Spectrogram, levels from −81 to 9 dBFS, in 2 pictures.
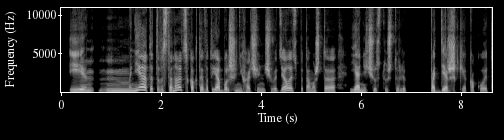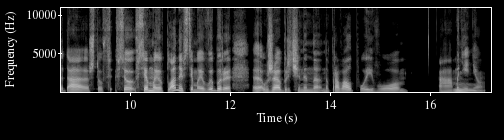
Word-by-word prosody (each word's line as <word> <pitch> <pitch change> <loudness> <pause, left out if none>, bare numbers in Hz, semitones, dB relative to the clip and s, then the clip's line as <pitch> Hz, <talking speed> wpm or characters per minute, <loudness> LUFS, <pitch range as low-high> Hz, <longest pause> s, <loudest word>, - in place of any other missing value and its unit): И, 200 -1 +1
м, 215 -3 -6
мне 265 +12 +2
от 300 -7 +2
этого 230 -4 -7
становится, 280 - +1
как-то 205 0 -3
вот, 190 +1 -10
я 220 +5 +3
больше 210 -1 +1
не 185 -1 -11
хочу 180 -1 -1
ничего 165 0 -1
делать, 255 - -1
потому 170 0 -9
что 170 -3 -1 0.3
я 190 0 +3
не 200 -2 -8
чувствую, 205 -2 -1
что 180 - 0
ли, 165 -1 -12 0.5
поддержки 155 -3 +2
какой-то, 140 -1 -10
да. 175 -8 +3
Что 150 -1 -1
в - - -6
всё, 215 -2 +2
все 220 -1 +5
мои 205 -4 +3
планы, 270 -1 +5
все 215 -2 +2
мои 180 -2 0
выборы, 205 -2 +1 0.4
э, - - +1
уже 190 +2 +5
обречены 190 -1 +2
на 175 -3 -4
на 180 0 -11
провал 185 +7 0
по 170 +3 -9
его, 160 -3 -6 0.8
а, 145 -1 -5
мнению. 165 -8 -5
190 Hz, 150 wpm, -23 LUFS, 170-210 Hz, 0.8 s, все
